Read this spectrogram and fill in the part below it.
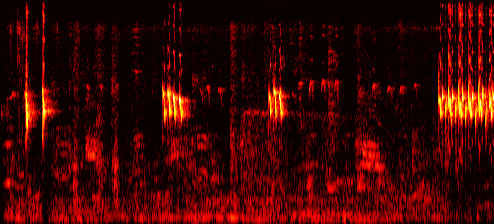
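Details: Sooty-headed bulbul singing energetically, used as a lure to stir reluctant birds into song: scattered short bright chirps, then a fast burst of repeated rich ringing notes over the final second.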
